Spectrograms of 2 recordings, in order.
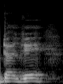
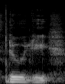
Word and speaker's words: Doogee: I'm pronouncing that right it's not doy and it's not Doogie I hope it's DOI but this is the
